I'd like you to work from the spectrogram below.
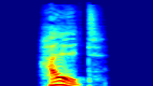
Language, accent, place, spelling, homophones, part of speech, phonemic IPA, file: German, Germany, Berlin, hallt, halt / Halt, verb, /halt/, De-hallt.ogg
- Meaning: inflection of hallen: 1. third-person singular present 2. second-person plural present 3. plural imperative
